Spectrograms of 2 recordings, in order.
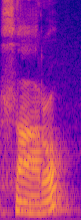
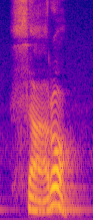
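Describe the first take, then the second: First: The stress is on the first syllable. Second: The stress is on the last syllable. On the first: The speaker calls it wrong. "non possiamo pronunciare questa parola sarò" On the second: The speaker calls it right. "sopra la lettera O c'è l'accento"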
